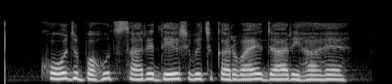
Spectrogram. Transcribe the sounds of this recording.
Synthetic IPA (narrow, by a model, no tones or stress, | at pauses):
kʰoːd͡ʒbɐɦʊt̪saːɾed̪eːʃʋɪt͡ʃkɐɾʋaːed͡ʒaːɾɐɦaɦɛː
